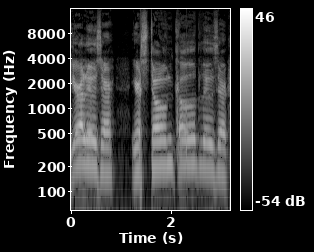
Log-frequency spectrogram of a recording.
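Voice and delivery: slow delivery, every word drawn out. Retelling a meme where a figure taunts a sleeper: imitating Donald Trump. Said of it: "Donald Trump's silhouette is sitting there, and he's like".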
